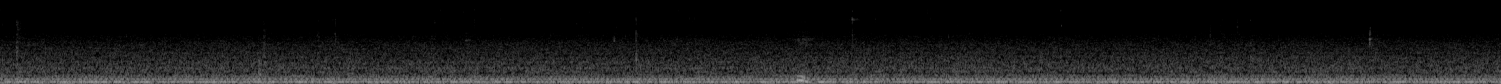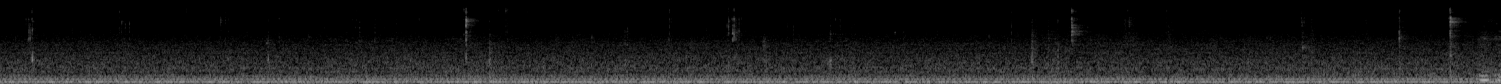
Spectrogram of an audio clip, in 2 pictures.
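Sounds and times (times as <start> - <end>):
steady low hum: 0.0 - 30.0
person chewing: 15.1 - 20.2, 20.8 - 24.2
wet mouth smacks: 19.6 - 20.2, 28.9 - 29.8.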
